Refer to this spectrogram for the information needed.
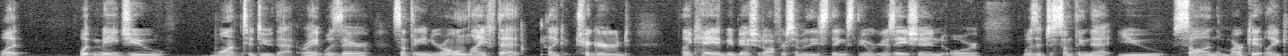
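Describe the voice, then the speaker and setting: With a plain, everyday voice, a man talks at a moderate pace and a fairly low pitch, his pitch varying in an ordinary way. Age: 30s. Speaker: podcast host. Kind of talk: interview conversation.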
